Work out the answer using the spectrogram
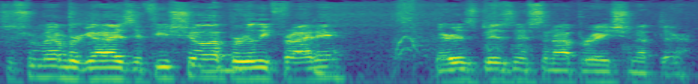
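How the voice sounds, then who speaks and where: A man's voice: medium pitch, fairly even intonation, quick pace, distant mic, slight background noise, low-quality recording. A man co-hosting a casual livestream chat, joking and teasing.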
